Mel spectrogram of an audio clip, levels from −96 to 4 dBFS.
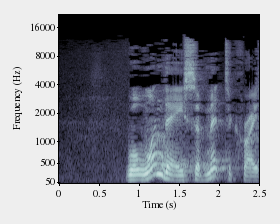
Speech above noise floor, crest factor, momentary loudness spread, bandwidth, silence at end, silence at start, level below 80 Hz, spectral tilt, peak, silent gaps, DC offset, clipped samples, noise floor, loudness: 36 dB; 18 dB; 9 LU; 13 kHz; 0 s; 0.85 s; -66 dBFS; -3.5 dB/octave; -2 dBFS; none; under 0.1%; under 0.1%; -55 dBFS; -19 LUFS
